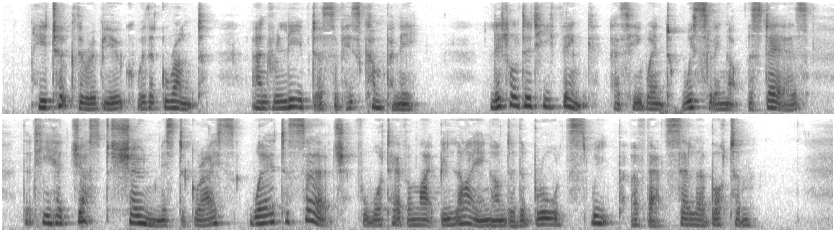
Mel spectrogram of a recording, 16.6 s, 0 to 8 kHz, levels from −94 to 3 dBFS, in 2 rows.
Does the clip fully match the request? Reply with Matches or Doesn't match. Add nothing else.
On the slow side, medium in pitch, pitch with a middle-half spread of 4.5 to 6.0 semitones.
Doesn't match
